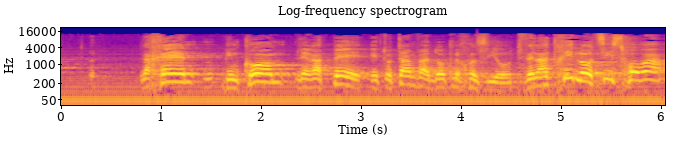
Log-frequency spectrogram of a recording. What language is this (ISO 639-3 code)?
heb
